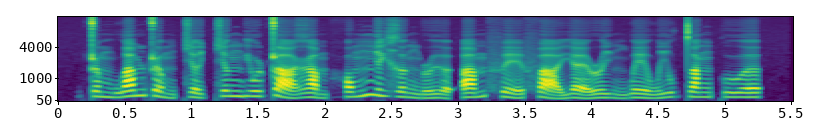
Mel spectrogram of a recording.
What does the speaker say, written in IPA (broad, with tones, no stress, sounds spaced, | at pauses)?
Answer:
ʈ ə˨˩ m w a˧ m ʈ ə˨˩˨ m c əː˨˩˨ c əː˧ ŋ j u˧˥ ʈ aː˨˩˨ ɣ a˨˩˨ m h ɔ˧˥ m ɲ ə˧ j ɣ əː˨˩ ŋ ɹ ɨ˨˩˨ ə̯ ʔ a˧˥ m f e˨˩˦ f aː˨˩˨ j ɛ˨˩˨ ɹ i˨˩˨ ŋ w e˨˩ w i˧ w t̪ a˧ ŋ k u˧ ə̯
